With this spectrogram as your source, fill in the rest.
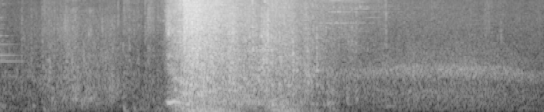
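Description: An axe whooshes through the air and strikes.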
